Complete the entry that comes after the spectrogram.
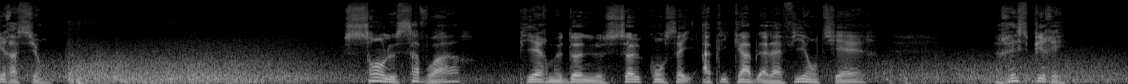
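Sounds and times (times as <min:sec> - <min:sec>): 
speech: 0:00.0 - 0:00.8, 0:03.4 - 0:09.2, 0:10.0 - 0:10.8
waves crashing on sand: 0:00.0 - 0:04.4, 0:08.2 - 0:11.2.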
